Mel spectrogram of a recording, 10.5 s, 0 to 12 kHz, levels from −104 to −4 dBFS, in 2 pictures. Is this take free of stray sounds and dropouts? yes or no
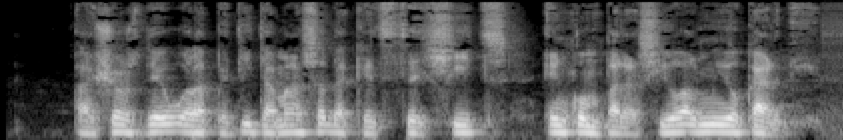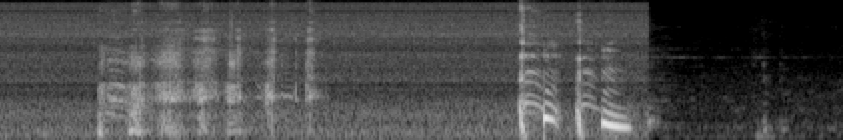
no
